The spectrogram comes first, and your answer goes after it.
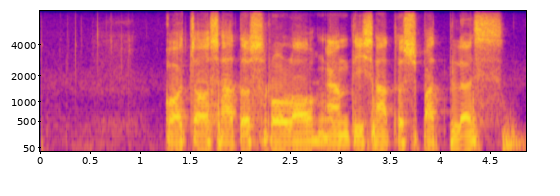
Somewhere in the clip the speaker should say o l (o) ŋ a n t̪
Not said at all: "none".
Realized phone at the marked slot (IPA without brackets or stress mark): ɔ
